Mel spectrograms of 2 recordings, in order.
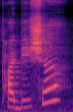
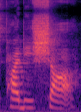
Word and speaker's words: Padishah: You can see if it was just an A, it would probably be pronounced Padishah, with the schwa, but because of the H, it's Padishah.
